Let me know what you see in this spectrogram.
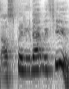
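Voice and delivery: high, loud, indignant voice.

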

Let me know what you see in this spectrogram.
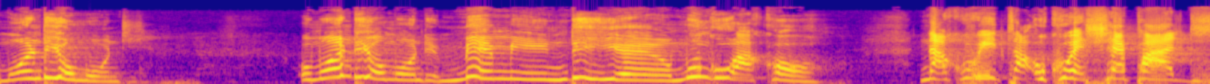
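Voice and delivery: loud, slow, drawn-out call. Imagining hearing a voice from heaven calling one's name: imitating Jesus calling. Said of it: "you'll hear a voice".

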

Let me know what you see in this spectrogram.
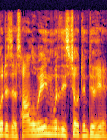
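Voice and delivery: ordinary delivery

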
